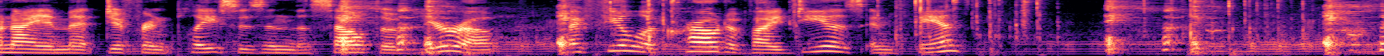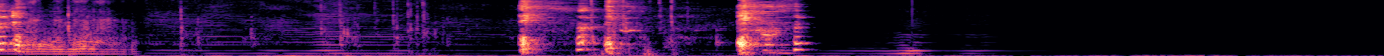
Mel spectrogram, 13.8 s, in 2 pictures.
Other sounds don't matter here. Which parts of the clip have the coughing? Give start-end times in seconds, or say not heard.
1.6-2.9, 5.5-7.0, 9.5-10.9.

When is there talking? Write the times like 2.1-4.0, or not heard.
0.0-4.8.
